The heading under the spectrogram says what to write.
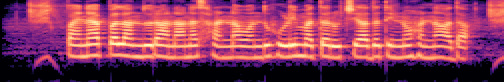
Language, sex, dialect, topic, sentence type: Kannada, female, Northeastern, agriculture, statement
